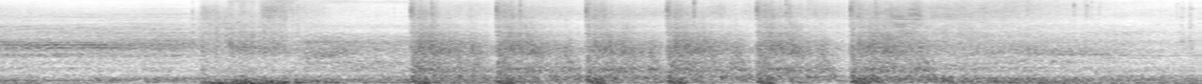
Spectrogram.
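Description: A pistol fires several quick shots.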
